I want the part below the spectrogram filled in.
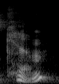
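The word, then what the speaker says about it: Kym: My name is Kim, and it's spelled K-Y-M.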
